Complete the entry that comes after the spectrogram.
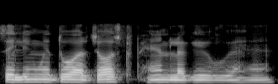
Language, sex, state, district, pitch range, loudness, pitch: Hindi, male, Jharkhand, Deoghar, 105-115 Hz, -17 LUFS, 110 Hz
